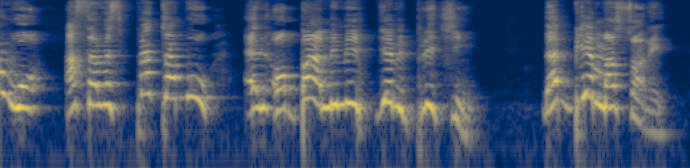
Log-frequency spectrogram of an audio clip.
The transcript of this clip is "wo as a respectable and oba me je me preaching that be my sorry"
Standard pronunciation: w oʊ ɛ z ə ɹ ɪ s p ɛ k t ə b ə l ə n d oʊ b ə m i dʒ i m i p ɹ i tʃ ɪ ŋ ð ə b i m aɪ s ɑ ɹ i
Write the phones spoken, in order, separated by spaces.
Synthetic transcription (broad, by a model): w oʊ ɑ s ə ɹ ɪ s p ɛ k t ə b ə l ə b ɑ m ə m i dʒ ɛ m i p ɹ i tʃ ɪ ŋ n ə b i m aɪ s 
